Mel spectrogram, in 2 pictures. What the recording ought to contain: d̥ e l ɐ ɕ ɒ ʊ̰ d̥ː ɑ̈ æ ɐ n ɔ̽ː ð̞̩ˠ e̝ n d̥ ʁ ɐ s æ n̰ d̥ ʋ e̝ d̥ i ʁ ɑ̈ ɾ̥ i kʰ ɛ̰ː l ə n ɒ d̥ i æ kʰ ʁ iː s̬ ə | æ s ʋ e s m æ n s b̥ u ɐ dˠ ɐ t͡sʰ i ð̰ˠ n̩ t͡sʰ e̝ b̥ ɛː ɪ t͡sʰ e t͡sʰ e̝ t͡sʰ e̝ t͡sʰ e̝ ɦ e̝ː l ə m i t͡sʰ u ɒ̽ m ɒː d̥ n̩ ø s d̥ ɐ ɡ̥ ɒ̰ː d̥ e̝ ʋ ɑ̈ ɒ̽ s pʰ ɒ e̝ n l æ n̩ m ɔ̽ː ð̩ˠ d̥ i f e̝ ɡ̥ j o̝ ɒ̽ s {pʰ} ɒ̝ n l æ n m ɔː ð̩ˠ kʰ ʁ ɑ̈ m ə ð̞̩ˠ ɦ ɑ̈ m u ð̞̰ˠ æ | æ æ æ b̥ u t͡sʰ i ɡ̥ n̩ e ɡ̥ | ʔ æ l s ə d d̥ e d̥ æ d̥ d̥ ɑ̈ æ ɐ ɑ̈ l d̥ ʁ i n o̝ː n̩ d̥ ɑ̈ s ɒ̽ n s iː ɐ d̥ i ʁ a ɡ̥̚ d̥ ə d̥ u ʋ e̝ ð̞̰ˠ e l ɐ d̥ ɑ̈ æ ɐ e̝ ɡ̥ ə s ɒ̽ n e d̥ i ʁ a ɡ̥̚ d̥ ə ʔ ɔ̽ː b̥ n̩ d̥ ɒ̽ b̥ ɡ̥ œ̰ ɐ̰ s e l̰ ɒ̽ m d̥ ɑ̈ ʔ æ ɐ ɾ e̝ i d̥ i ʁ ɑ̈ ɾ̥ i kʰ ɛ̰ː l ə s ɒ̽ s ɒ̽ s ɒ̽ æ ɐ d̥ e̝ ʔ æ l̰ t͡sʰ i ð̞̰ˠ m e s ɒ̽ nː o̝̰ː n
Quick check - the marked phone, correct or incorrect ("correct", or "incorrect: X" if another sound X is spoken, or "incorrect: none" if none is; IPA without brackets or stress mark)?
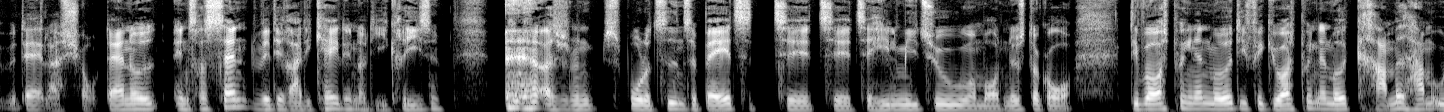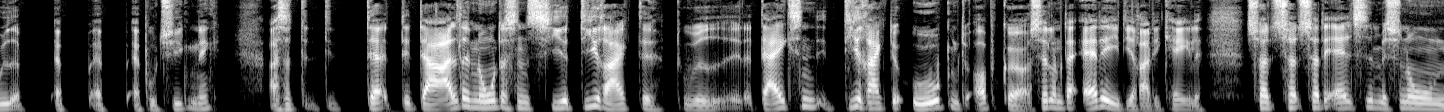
correct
